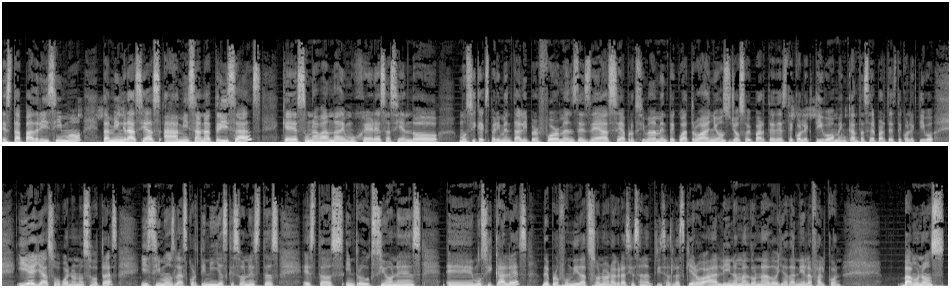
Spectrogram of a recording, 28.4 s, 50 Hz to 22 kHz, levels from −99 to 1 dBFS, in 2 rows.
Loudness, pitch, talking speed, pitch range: -21 LUFS, 230 Hz, 140 wpm, 215-255 Hz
